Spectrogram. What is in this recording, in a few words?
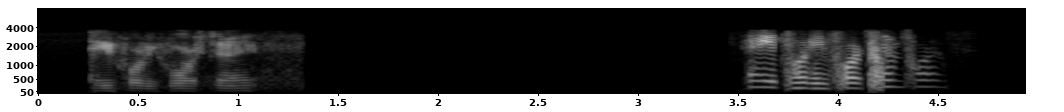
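Sheriff's Office Dispatch; wake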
